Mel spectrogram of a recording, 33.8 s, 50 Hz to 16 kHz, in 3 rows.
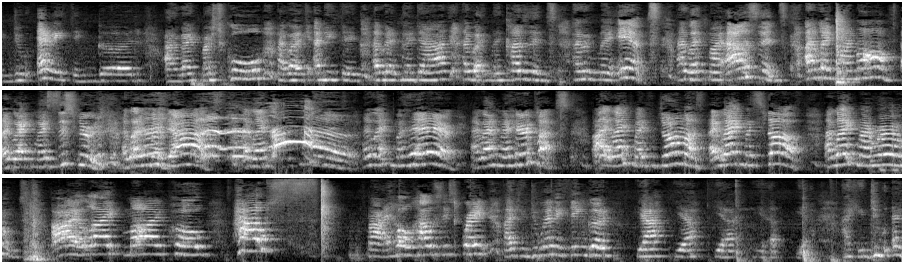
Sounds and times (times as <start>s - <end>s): Child speech, kid speaking: 0.0s - 33.7s
Inside, small room: 0.0s - 33.7s.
